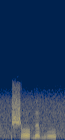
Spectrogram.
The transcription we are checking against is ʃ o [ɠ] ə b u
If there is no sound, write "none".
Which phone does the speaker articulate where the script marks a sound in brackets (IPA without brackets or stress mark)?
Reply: ɠ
